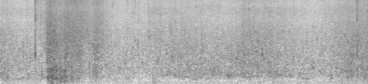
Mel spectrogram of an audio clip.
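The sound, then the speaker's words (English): Steady rushing sea surf fills the scene, with a few louder splashes near the start as horses move heavily out through the waves. No voices are present. “Some braver horses venture out further into the water.”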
